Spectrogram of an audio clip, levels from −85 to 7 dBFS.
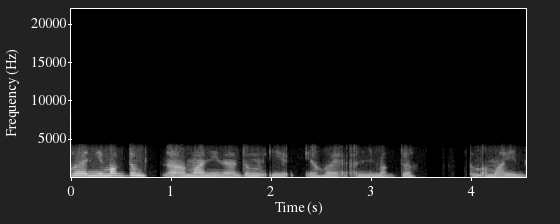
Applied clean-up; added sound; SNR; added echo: none; none; none; none.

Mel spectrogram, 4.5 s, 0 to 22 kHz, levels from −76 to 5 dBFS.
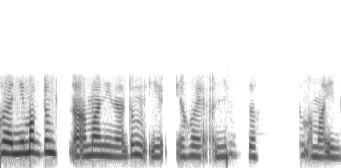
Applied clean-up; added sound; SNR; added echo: neural mask model DeepFilterNet 3.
